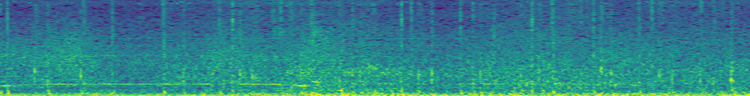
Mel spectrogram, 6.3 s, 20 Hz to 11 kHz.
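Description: A horse gallops in The Witcher 3 video game, its hoofbeats a continuous, rapid clip-clop running steadily at moderate volume without a break.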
